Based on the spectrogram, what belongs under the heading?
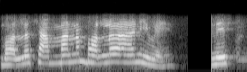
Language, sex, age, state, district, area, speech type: Odia, female, 45-60, Odisha, Sundergarh, rural, conversation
